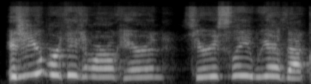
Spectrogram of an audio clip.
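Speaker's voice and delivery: high, loud, delighted; squealing with surprise; excited surprise. Real, not acted. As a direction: gasp with delight at the news. Excited reading a viewer comment.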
